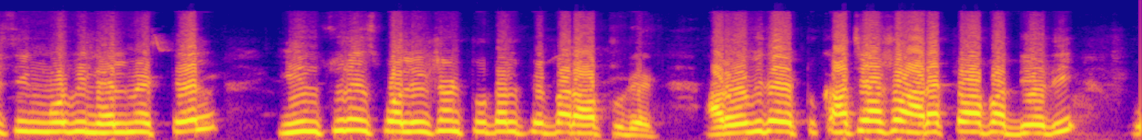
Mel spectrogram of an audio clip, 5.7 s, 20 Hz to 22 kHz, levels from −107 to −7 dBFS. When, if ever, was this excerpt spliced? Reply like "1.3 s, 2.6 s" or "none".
none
